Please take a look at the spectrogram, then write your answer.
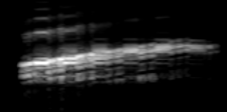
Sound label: game start; signale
